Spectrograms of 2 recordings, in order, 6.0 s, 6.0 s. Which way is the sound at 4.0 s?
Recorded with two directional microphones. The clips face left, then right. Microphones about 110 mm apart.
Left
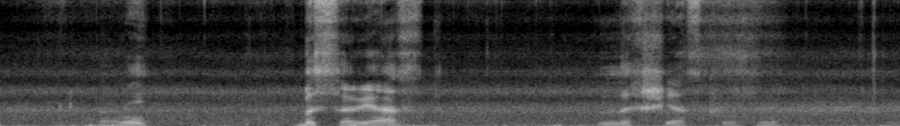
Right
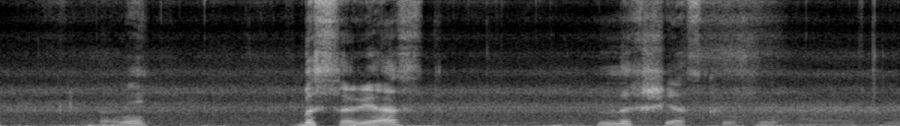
30° right (ahead or behind).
